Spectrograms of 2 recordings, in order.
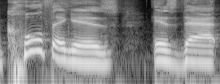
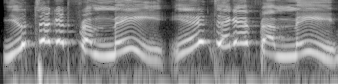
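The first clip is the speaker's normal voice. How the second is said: much higher whiny mock voice, slowing at the end; whiny baby; 12 semitones higher than usual. Mocking the woman claiming the ball, high whiny baby voice. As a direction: whine it like a sulking child. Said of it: "what a whiny baby she sounds like".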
